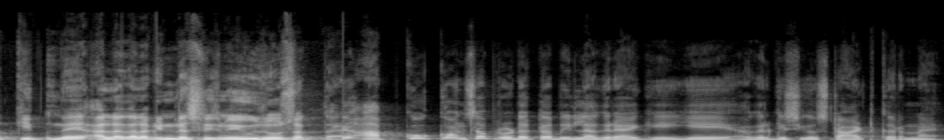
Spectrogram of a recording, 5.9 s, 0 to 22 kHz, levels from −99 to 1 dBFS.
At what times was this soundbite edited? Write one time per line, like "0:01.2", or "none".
0:01.0
0:02.1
